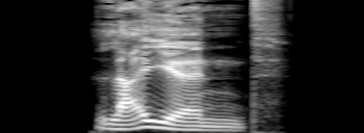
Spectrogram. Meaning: present participle of leihen
- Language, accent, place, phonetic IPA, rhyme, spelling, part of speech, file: German, Germany, Berlin, [ˈlaɪ̯ənt], -aɪ̯ənt, leihend, verb, De-leihend.ogg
